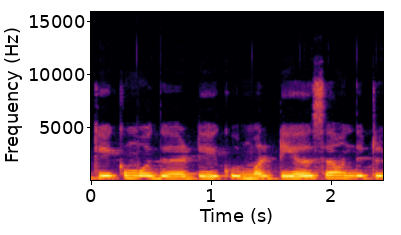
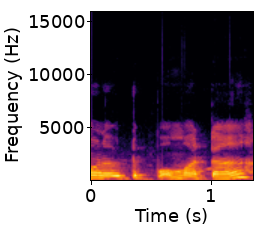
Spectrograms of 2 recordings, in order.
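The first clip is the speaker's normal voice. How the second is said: plain reading voice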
